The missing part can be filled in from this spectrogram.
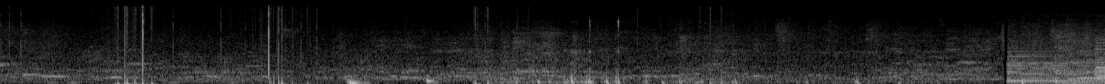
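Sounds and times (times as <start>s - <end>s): faint low murmur: 0.0s - 11.0s
low thump: 3.5s - 3.7s.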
